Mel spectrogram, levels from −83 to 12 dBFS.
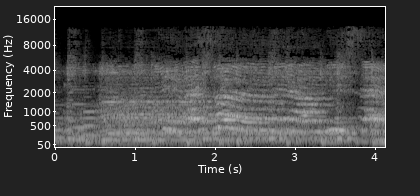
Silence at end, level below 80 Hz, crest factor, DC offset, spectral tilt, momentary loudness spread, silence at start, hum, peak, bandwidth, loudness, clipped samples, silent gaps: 0 s; -52 dBFS; 16 dB; under 0.1%; -4.5 dB/octave; 7 LU; 0 s; none; -8 dBFS; 13.5 kHz; -23 LUFS; under 0.1%; none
